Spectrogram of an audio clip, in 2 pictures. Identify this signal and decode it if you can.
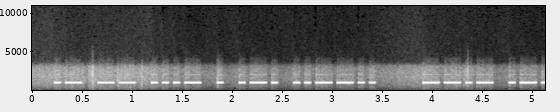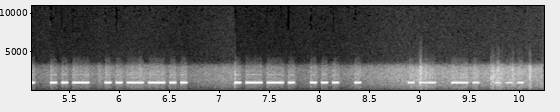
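Morse code, heard as a keyed tone, about 21 wpm, 1030 Hz. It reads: AMVER? QRU? PSE ANS
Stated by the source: Morse from KPH's Night of Nights XX maritime radiotelegraphy event, received in Chiapas, Mexico about 3,800 km away on a Kenwood R-600 with a grounded 10 m long-wire antenna.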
